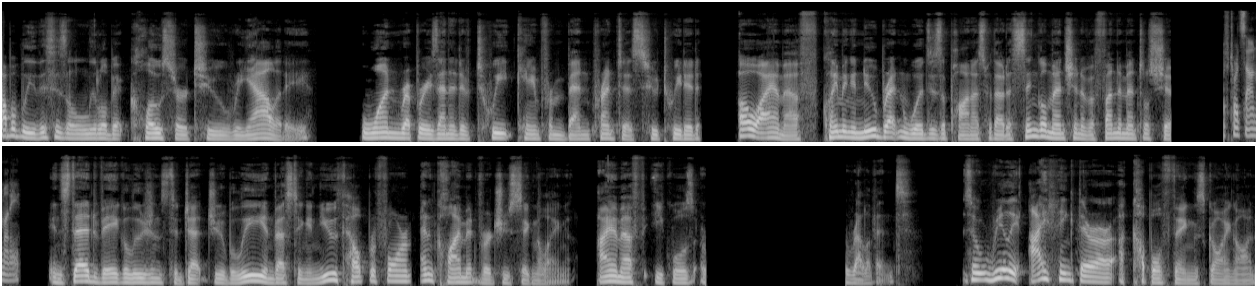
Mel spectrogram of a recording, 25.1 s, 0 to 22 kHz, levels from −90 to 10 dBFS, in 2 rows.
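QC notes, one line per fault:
11.68–12.21 s, playback stall: after "mention of a fundamental" the speech cuts to silence for about 0.53 s, likely the player starving of data.
12.21–12.75 s, catch-up at higher speed: the backlog plays at double speed, pitch rising roughly ten semitones, then settles back to normal.
19.57–20.98 s, playback stall: the speech drops out for about 1.4 s, likely a blocked or starved player, before resuming.
20.98–23.98 s, catch-up at higher speed: speech runs 1.1 times fast, pitch up about a semitone and a half, easing back at "things going on".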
